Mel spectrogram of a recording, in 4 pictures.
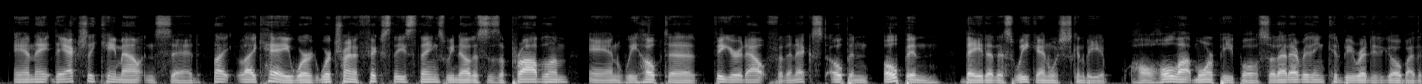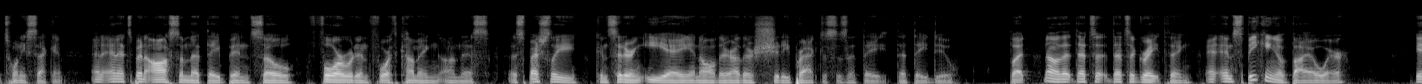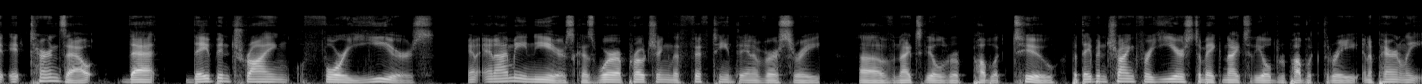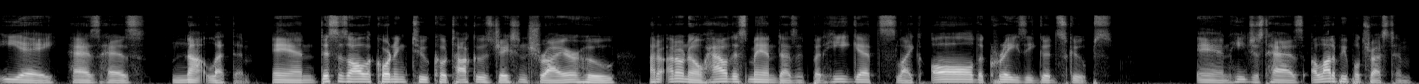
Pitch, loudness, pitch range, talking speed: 100 Hz, -19 LUFS, 90-115 Hz, 205 wpm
